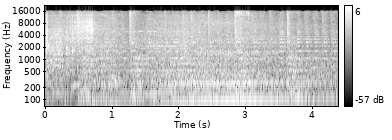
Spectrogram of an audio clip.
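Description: A motor vehicle engine running with a steady low hum, mixed with background music.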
